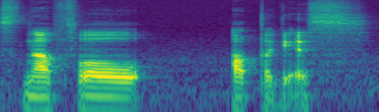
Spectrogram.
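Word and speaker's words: Snuffleupagus: know i know the name i just can't pronounce it snuffle apagus it's not fallopis yeah snuffle a patron i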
